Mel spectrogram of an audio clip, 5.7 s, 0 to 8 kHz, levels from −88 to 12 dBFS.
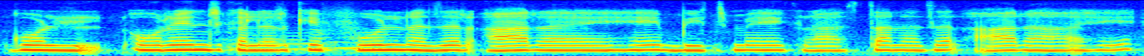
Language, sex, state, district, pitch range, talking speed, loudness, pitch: Hindi, female, Maharashtra, Chandrapur, 210-225 Hz, 180 wpm, -13 LUFS, 215 Hz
